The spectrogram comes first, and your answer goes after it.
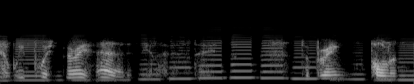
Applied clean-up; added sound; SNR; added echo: neural mask model RNNoise.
